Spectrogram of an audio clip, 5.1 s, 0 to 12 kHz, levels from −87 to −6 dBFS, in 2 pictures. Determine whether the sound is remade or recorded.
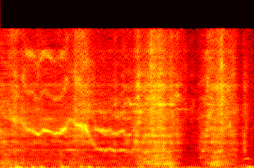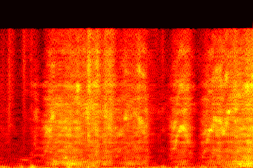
remade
